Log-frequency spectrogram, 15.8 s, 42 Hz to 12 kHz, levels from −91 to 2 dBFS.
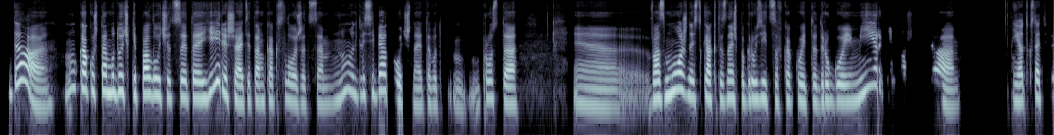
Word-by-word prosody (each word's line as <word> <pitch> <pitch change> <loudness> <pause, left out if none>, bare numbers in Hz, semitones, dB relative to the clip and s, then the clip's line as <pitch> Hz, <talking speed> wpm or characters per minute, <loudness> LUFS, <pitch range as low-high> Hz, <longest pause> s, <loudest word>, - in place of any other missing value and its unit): Да. 160 - +5 0.2
Ну, 295 +5 -5
как 285 -3 +7
уж 255 - 0
там 260 0 +5
у 255 - +4
дочки 250 -2 +1
получится, 220 -2 +2
это 200 0 +2
ей 255 - +3
решать 185 - +2
и - - -3
там, 175 -1 -1
как 175 -1 -4
сложится. 160 -4 -5
Ну, 190 - -5
для 230 0 -5
себя 250 +5 +1
точно. 165 -2 -4
Это 150 +2 -6
вот, 150 -2 -8 0.2
м, 140 -3 -13 0.2
просто, 185 -6 0 0.8
э, 150 - -8
возможность 215 +2 +3
как-то, 195 -2 +1
знаешь, 200 +1 -1
погрузиться 190 -1 -2
в - - -24
какой-то 175 -2 -4
другой 175 +1 -1
мир 270 - -2
немножко, 400 +3 -14 0.6
да. 140 -1 0 0.9
Я 175 - 0
вот, - - -5
кстати 205 -2 -2
195 Hz, 140 wpm, -22 LUFS, 170-235 Hz, 0.9 s, как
